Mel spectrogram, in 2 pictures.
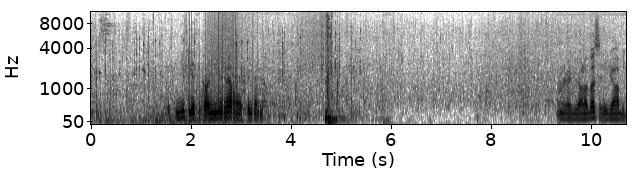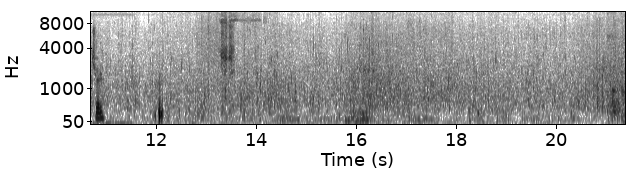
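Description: Waves wash against a wooden ship's hull.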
